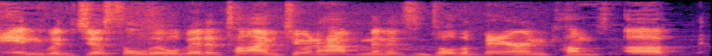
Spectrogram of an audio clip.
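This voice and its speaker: A man's voice: on the high side, fast, a bit bright. A man giving color commentary on a live esports match in a loose, chatty way, with frequent fillers. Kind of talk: live game analysis commentary.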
